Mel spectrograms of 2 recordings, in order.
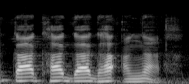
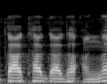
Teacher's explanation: घ का जो उच्चारण स्थान होता है कंठ होता है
